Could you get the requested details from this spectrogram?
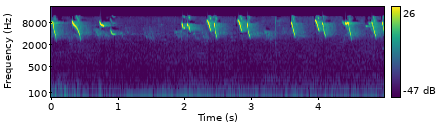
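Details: Saffron finch singing its classic song: a quick series of sharp, high, downslurred notes, about two or three each second, in short bursts separated by brief pauses, with a faint low hum beneath.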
